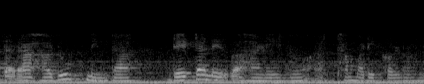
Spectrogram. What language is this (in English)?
Kannada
